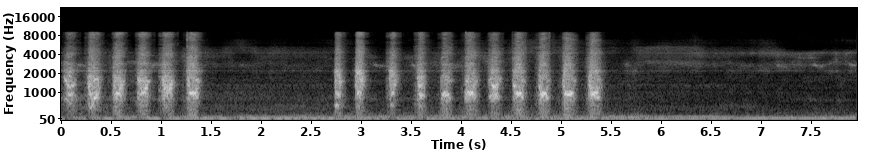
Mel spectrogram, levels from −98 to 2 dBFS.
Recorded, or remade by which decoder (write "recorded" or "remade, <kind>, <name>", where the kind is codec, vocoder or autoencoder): remade, autoencoder, DAC-VAE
